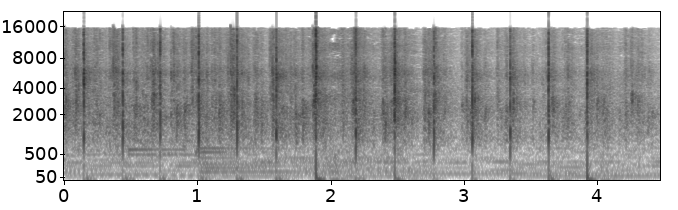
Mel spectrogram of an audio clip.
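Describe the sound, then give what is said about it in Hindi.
A church audience claps in unison, giving thanks to God at a New Year's Day service: sharp, evenly spaced hand claps in a steady rhythm, each one a distinct crisp crack. “क्या हम सब सबसे पहले अपने प्रभु को ताली बजा करके धन्यवाद दे सकते हालेलुया”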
